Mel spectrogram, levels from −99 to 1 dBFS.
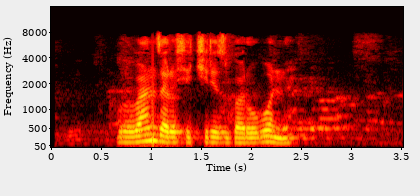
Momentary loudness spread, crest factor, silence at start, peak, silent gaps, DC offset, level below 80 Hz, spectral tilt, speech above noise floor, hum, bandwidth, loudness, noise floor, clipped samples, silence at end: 20 LU; 20 dB; 0.65 s; -12 dBFS; none; under 0.1%; -64 dBFS; -4.5 dB/octave; 34 dB; none; 8.4 kHz; -30 LUFS; -63 dBFS; under 0.1%; 0.6 s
